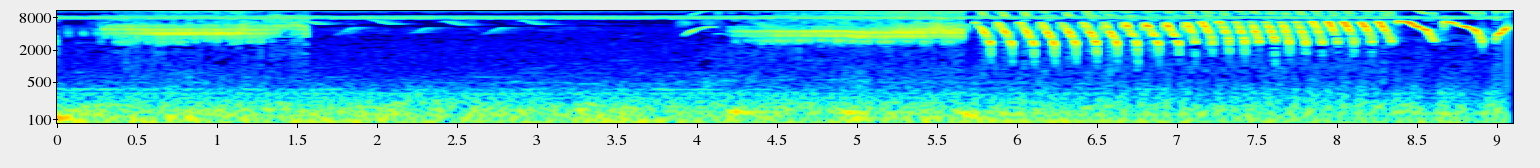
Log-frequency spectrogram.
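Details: Crested canary song, used to prompt young canaries to sing: buzzy high rasping phrases with a pause between them, then a fast run of sharp descending notes, with a steady faint high whine throughout.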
